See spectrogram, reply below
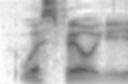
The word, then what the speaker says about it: Westphalia: In Prince George's County's Westphalia, is that how it's pronounced? – Westphalia, yep. – Westphalia correct.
